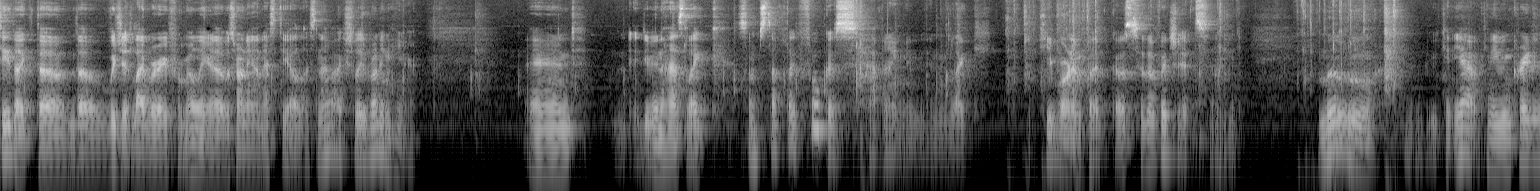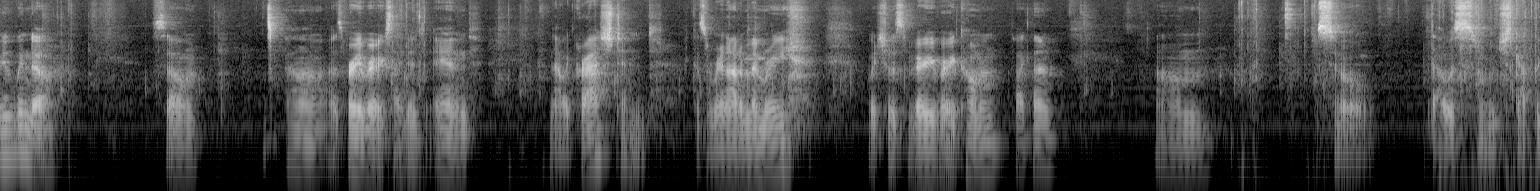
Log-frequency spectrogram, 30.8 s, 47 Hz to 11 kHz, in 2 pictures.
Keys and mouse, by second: 0.2 click, 0.9-2.4 drag, 2.6 click, 3.9 click, 4.7 click, 5.2 click, 5.5 click, 6.2 click, 6.7 click, 7.2 click, 7.8 click, 8.8 click, 9.3 click, 10.0 BackSpace, 12.7-13.8 typing, 15.2 click, 16.8 click, 17.4-18.5 drag, 18.9 click, 19.7 ctrl+alt+g, 20.6 ctrl+click, 21.5 click, 21.9-23.5 drag, 23.7 click, 25.1 click, 26.3 click, 27.6 ctrl+click, 27.8 ctrl+c, 28.4 q, 28.5 Return, 29.5-30.8 typing.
